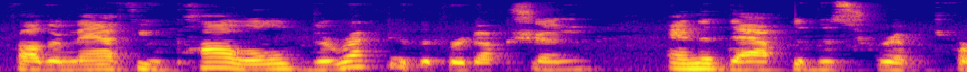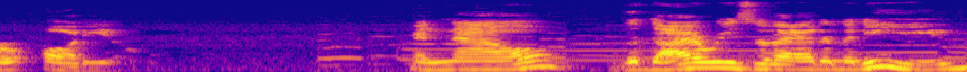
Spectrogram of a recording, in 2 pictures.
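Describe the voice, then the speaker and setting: A man's voice: fairly high pitch, muffled recording. A man working as an announcer, delivering a scripted introduction to an audio play.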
